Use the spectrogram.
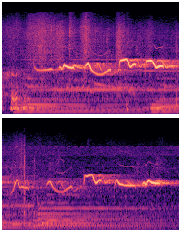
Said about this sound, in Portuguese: Foram anos e anos de estudo do canto do sabiá.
